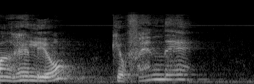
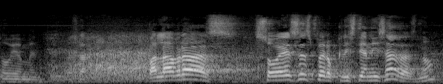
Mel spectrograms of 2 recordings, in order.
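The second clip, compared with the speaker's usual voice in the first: usual speaking voice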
